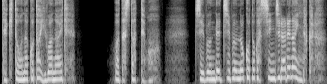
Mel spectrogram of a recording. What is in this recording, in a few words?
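start, Japanese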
